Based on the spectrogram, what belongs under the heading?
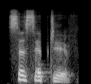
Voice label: "Susceptive", Indian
